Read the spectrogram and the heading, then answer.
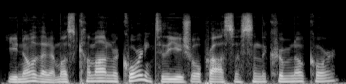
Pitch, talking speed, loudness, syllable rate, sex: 135 Hz, 275 wpm, -16 LUFS, 6.6 syllables/s, male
